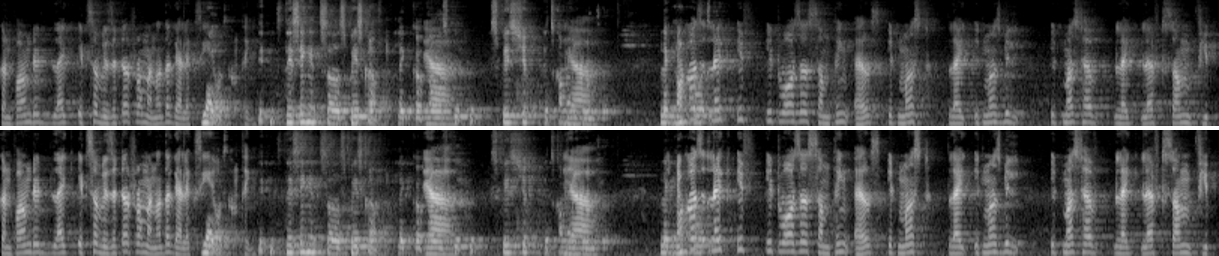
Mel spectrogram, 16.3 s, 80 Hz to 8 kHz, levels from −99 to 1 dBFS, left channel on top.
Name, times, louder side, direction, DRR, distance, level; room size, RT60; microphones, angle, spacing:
voice 1, 0.0-2.8 5.6-6.1 7.5-8.0 9.0-12.3 12.6-13.6 14.0-16.1, right 7 dB, 60° right, 16 dB, 0.9 m, -32 dB
voice 2, 3.4-5.0 5.3-6.1 6.5-8.5 8.8-9.4, left 2 dB, 50° left, 7 dB, 2.4 m, -34 dB
21.0 x 19.0 x 7.0 m, 0.79 s
head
